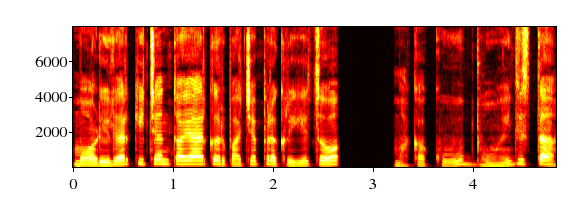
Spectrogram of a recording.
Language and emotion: Goan Konkani, fearful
